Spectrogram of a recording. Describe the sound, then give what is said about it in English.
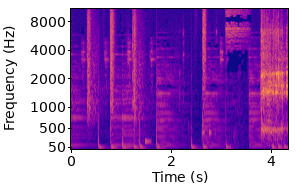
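A string of loud, deep burps from a person showing off, one after another with short gaps in between, ending in a harsher, noisier burst. “I can bust some serious burps.”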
